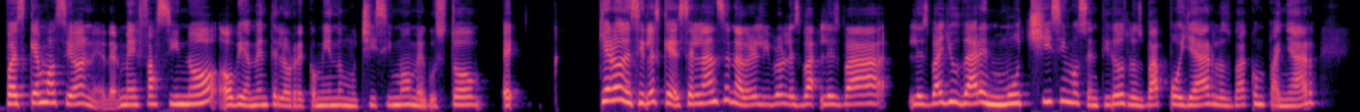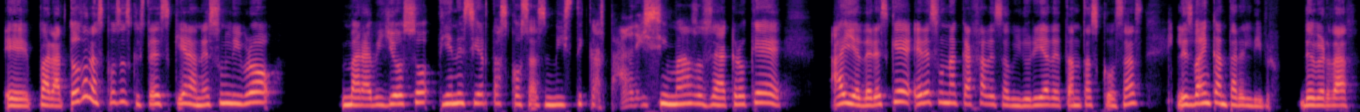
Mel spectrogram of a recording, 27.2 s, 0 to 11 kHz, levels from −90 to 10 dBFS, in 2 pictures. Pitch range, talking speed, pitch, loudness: 220-270 Hz, 180 wpm, 245 Hz, -18 LUFS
